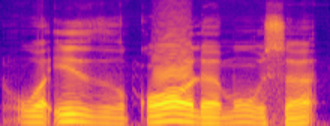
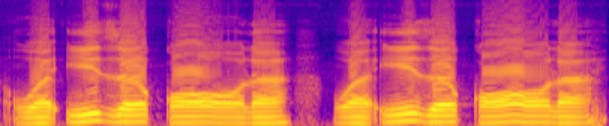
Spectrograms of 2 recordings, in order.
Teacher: Kesalahan yang banyak terjadi adalah memantulkan huruf dzal. Padahal huruf dzal ini tidak boleh ada pantulannya di dalam melafalkannya. Yang kedua, hati-hati yaitu dalam melafalkan huruf dzal jangan sampai kita rubah menjadi huruf zai.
